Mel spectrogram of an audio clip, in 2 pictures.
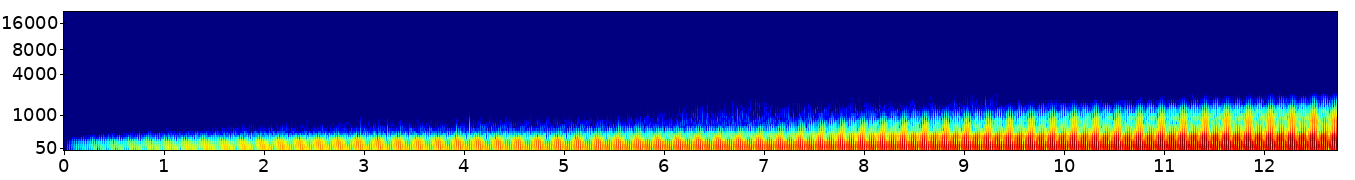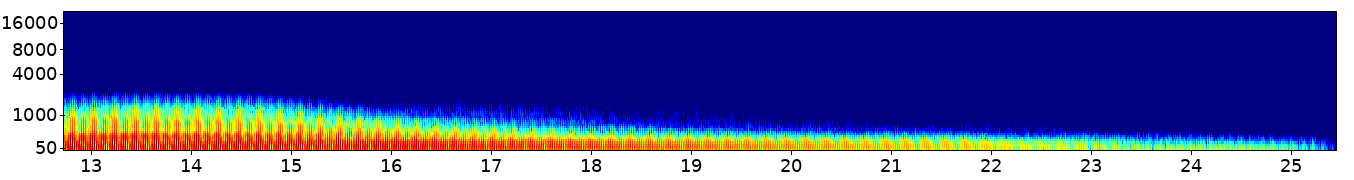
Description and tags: An effected trumpet
trumpet, fx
